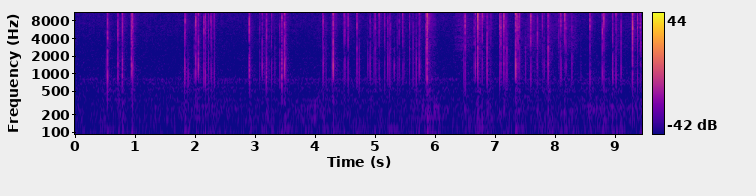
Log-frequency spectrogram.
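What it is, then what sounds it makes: Glass tablet screen tapped with fingernails. Long red nails tap rapidly on a flat, glossy black reflective glass surface, likely a tablet screen, producing quick, typing-like clicks. The short, bright ticks come in uneven bursts over a steady low hum.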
